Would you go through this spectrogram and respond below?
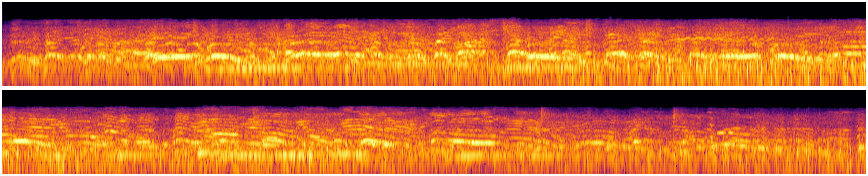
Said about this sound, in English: Thousands of frantic, yelling, riding, and wildly excited people poured across the Kansas state line and into the Cherokee Strip. They came on horseback and on foot, by wagon, buckboard, and scooter.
